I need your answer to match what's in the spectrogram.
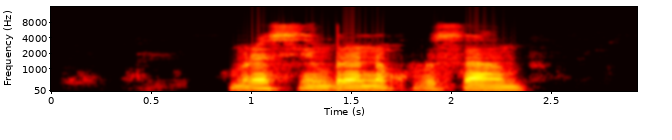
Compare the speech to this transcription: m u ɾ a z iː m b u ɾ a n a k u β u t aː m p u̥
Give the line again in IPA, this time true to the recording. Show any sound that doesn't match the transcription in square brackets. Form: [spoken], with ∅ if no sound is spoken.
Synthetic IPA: m u ɾ a [s] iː m b u ɾ a n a k u β u [s] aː m [b] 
